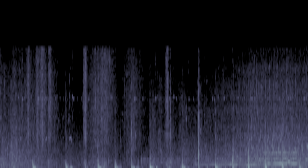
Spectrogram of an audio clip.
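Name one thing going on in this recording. Footsteps run quickly and steadily over a dirt path.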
